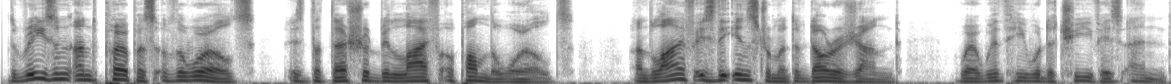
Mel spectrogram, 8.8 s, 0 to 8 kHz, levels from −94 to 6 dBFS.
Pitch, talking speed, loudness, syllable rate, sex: 120 Hz, 200 wpm, -19 LUFS, 5.6 syllables/s, male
